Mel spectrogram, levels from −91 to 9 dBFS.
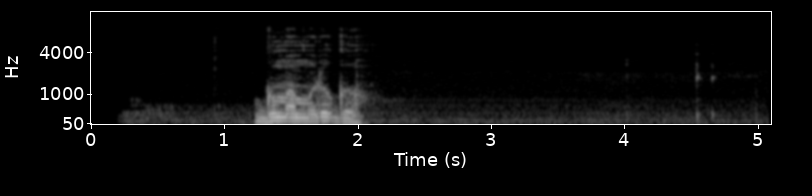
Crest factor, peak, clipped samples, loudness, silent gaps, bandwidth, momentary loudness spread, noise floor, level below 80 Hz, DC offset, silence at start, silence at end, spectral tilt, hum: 22 dB; -12 dBFS; under 0.1%; -28 LUFS; none; 9.4 kHz; 13 LU; -67 dBFS; -66 dBFS; under 0.1%; 1.2 s; 3.05 s; -9 dB/octave; none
